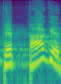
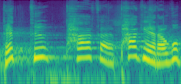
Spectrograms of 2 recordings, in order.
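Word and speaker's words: Bethphage: 우리말로는 벳바게 되어 있는데 원래는 베트 파게라고 부르는 게 정확한 발음입니다. 파게 혹시 들어보신 적 있습니까?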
